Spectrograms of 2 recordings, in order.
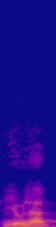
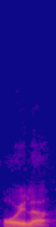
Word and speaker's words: Euler: because he was which he is pronounced not like it would pronounce Europe EULA he really is pronounced Euler what can we say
